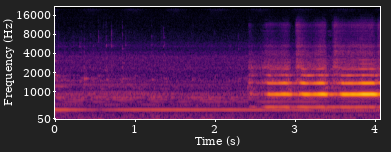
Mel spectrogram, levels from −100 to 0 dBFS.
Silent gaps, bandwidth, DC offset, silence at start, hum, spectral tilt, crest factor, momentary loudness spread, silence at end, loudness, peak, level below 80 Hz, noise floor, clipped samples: none; 12.5 kHz; under 0.1%; 0 s; none; -3 dB/octave; 16 dB; 26 LU; 0 s; -25 LUFS; -10 dBFS; -68 dBFS; -50 dBFS; under 0.1%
